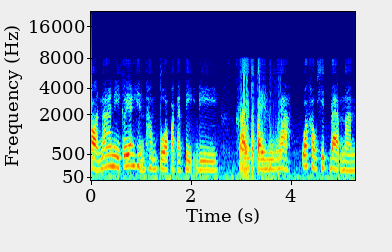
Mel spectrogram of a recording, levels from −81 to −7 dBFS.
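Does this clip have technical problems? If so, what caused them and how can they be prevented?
Yes. Throughout, the speech sounds grainy and rough, with nothing above 8.2 kHz. This is likely heavy Opus compression at a very low bitrate, around 12 kbps. Encoding at a higher bitrate would prevent it.

From 2.94 to 3.79 s, processor overload crackle tears through the sound. The processor kept missing deadlines for its very short buffers, and old audio replayed with hard edges. A larger buffer or less processing load would prevent it.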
